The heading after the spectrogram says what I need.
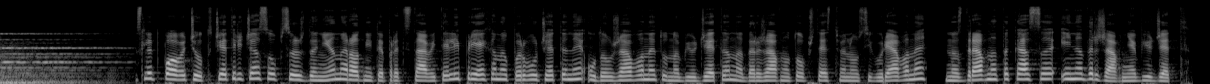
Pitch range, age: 170-225 Hz, 20-39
